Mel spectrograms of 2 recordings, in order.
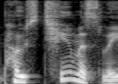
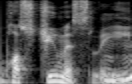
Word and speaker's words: posthumously: And then posthumously or posthumously 두 가지 발음하는 사람들 많이 봤는데 it just means after you die.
